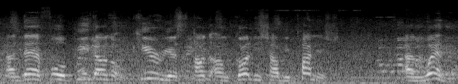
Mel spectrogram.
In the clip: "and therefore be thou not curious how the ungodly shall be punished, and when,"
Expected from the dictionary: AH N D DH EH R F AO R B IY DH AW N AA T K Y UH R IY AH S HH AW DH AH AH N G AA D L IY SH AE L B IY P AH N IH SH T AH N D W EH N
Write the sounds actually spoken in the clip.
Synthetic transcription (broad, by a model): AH N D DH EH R F AO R B IY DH AW N AA T K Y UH R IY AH S HH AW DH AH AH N G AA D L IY SH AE L B IY P AH N IH SH T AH N W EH N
